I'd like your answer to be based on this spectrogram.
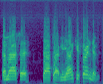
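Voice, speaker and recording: A man with a Jamaican accent talks casually in a mid-pitched voice. The recording is dry and slightly dull, with little room sound. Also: a little fast, darkish tone, no echo. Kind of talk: casual chat on a radio show.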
